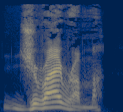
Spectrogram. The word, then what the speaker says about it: Jayaram: Christopher Jayaram, J A Y A R A M, you pronounce it, okay?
